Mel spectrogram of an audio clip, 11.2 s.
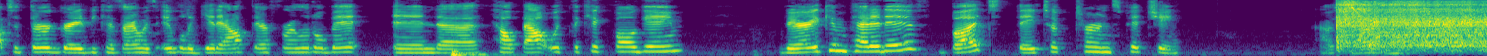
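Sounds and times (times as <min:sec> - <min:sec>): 
speech: 0:00.0 - 0:05.2, 0:05.8 - 0:08.9, 0:09.9 - 0:10.6
explosion sound effect: 0:10.0 - 0:11.1.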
